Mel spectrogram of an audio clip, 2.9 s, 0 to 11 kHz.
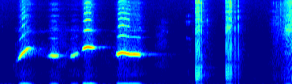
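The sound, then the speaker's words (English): A shrill whistle, said by three witnesses to be the engine of a UFO, rises and falls in four short warbling tones, then gives way to two harsh, rough bursts and a brief hiss. It is fairly loud, with no talking. “The interesting thing is that the three witness accounts slightly differ, but what they all agree on was that they heard the shrill whistle of the UFO's engine, which I believe you have an MP3 of.”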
